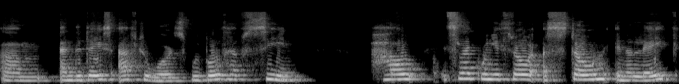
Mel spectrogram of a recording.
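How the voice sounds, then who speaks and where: Fairly slow and fairly high in pitch, a woman speaks with a dark, mellow tone. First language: not English. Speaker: eurythmy teacher. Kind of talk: conference presentation. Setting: conference with audience. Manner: hesitant, with frequent fillers.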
